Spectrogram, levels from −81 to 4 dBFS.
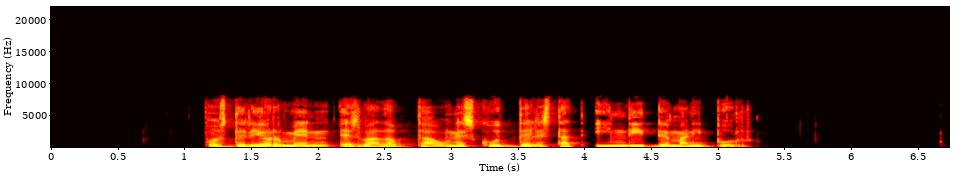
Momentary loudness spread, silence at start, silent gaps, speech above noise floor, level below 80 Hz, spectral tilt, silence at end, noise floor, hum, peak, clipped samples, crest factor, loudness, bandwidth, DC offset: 7 LU; 1.15 s; none; 70 dB; -52 dBFS; -5 dB/octave; 1.5 s; -86 dBFS; none; -2 dBFS; under 0.1%; 16 dB; -17 LUFS; 8.2 kHz; under 0.1%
